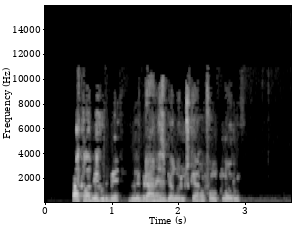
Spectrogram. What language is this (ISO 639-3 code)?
ces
